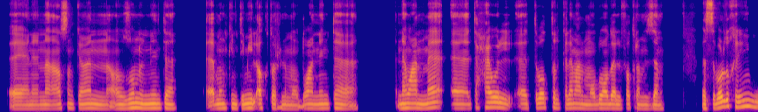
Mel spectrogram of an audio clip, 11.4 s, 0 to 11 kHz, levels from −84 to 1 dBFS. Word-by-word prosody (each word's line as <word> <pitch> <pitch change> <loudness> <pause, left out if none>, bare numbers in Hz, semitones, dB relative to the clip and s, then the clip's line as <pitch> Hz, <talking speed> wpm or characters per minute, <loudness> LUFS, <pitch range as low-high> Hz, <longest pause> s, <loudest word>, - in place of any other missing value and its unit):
آآ - - +1
يعني 110 0 -2
أنا 115 +1 0
أصلًا 125 +1 +1
كمان 125 -2 -1
أظن 120 +5 0
إن 125 0 +2
أنت 130 0 0 0.6
آآ - - +2
ممكن 125 0 -2
تميل 130 +2 0
أكتر 130 -1 0
لموضوع 115 +2 -2
إن 120 0 -2
أنت 125 -1 -1 0.8
نوعًا 135 +1 +3
ما 135 +4 +2
آآ 125 -1 +1
تحاول 140 +1 0
آآ 130 - -2
تبطل 140 +2 -2
كلام 130 +1 -3
عن 130 0 0
الموضوع 120 +1 0
ده 120 0 +1
لفترة 120 0 -4
من 115 - -5
الزمن. 110 0 -1 0.6
بس 120 +1 +9
برضو 150 +7 +5
خلّيني 175 +1 +1
125 Hz, 165 wpm, -22 LUFS, 120-130 Hz, 0.8 s, بس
